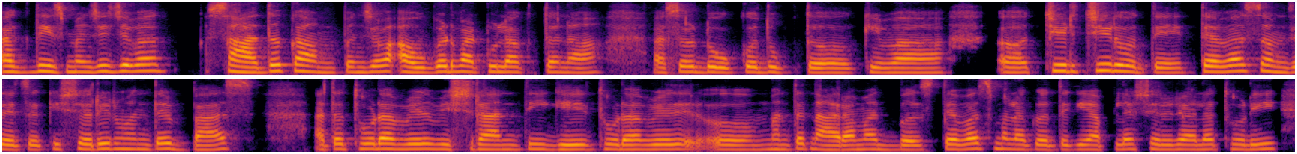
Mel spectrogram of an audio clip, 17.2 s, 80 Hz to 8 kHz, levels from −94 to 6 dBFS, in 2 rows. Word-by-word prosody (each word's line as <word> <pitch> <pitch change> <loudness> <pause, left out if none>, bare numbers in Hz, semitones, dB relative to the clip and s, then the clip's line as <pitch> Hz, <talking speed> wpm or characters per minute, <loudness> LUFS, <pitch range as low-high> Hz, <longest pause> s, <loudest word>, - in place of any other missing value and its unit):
अगदीच. 220 0 +2
म्हणजे 215 +2 0
जेव्हा 245 +2 +4 0.4
साधं 215 0 +5
काम 220 -6 +3
पण 205 -1 -3
जेव्हा 220 +3 +2
अवघड 205 +3 +3
वाटू 220 -1 +1
लागतं 205 -1 -1
ना, 185 -1 -2 0.4
असं 215 +2 0
डोकं 200 0 +2
दुखतं 185 -2 -1
किंवा 190 -1 +1 0.6
अ, 195 -1 0
चिडचिड 250 +1 +3
होते. 195 -5 +1 0.2
तेव्हा 225 +2 +5
समजायचं, 200 -8 -1
की 205 - -5
शरीर 210 +1 0
म्हणते 210 +1 -1 0.2
"बास, 185 +4 +1 0.5
आता 205 - -1
थोडा 210 0 +5
वेळ 205 +1 +1
विश्रांती 195 0 -1
घे 190 +1 +1
थोडा 190 -2 +1
वेळ" 195 +1 -2
अ, 185 -1 -2
म्हणतात 195 +2 -4
आरामात 185 +1 0
बस 175 -1 0
तेव्हाच 210 +2 +2
मला 200 -3 -3
कळतं, 185 -1 -3
की 190 +2 -4
आपल्या 195 +3 -4
शरीराला 195 -1 -2
थोडी 200 +1 -3
200 Hz, 145 wpm, -21 LUFS, 190-215 Hz, 0.6 s, साधं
